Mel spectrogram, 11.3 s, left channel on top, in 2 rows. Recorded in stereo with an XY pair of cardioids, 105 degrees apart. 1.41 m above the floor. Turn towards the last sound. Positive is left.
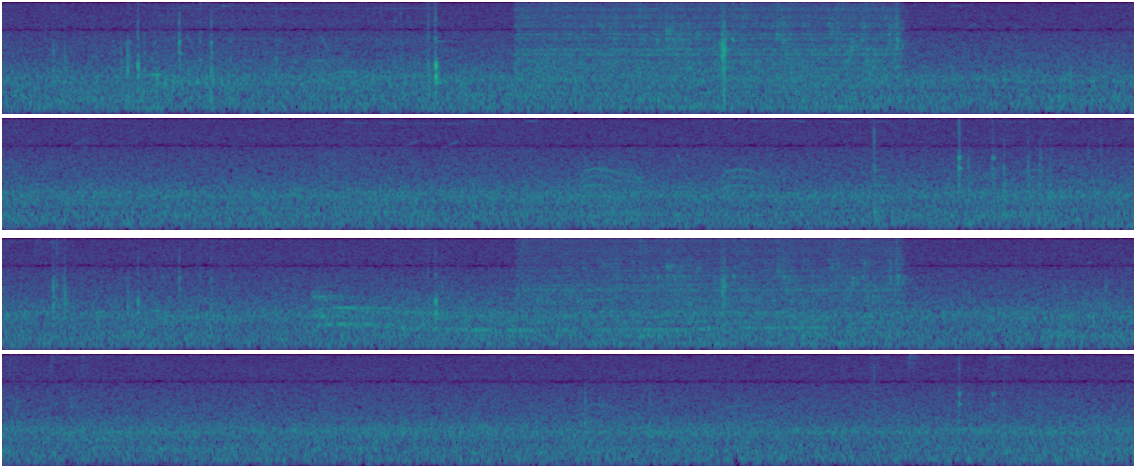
turn(degrees=65)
